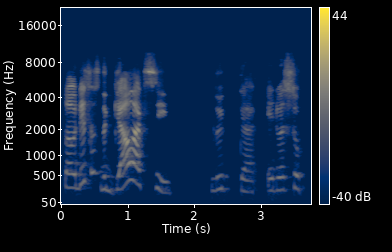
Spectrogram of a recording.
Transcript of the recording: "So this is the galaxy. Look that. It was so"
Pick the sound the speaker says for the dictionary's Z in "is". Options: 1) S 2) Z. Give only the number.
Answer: 2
